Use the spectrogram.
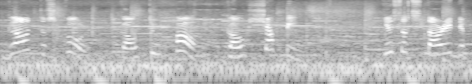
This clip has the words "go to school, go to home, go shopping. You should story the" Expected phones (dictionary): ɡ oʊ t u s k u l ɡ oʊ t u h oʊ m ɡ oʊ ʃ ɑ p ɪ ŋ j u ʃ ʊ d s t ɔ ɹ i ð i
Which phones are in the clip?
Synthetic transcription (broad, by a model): ɡ oʊ t u s k u l ɡ oʊ t u h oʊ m ɡ oʊ ʃ ɑ p ɪ ŋ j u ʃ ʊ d s t ɔ ɹ i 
